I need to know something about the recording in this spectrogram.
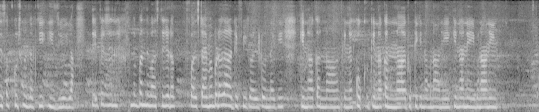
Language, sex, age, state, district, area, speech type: Dogri, female, 18-30, Jammu and Kashmir, Samba, rural, spontaneous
